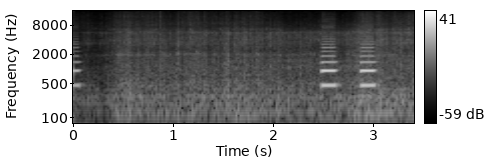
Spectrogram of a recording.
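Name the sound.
car horn honking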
